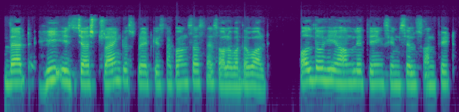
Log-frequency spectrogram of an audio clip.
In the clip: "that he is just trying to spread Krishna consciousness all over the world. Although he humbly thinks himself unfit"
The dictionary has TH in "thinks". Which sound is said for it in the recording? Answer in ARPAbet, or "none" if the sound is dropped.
T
